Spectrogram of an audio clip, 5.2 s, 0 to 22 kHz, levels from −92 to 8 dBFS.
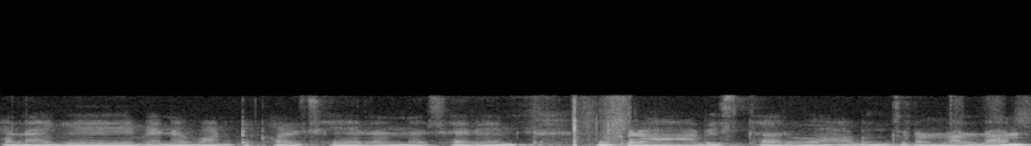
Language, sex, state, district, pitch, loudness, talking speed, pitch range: Telugu, female, Andhra Pradesh, Manyam, 170 Hz, -21 LUFS, 130 wpm, 165-175 Hz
